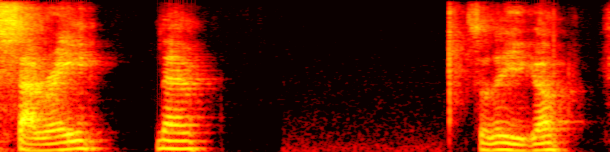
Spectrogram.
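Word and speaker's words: Sarray: official she's coming and her name is essentially the same but kind of different now so it's pronounced sorry now so there you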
